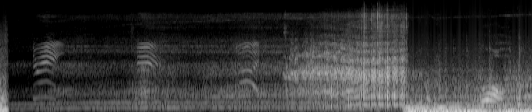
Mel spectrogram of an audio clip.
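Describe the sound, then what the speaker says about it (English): A tuned race car launches hard in a drag race, its engine building to a loud roar with tire squeal as it pulls away, while voices talk over the idling and revving beforehand. "He had a good launch there, but this thing is so quick."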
